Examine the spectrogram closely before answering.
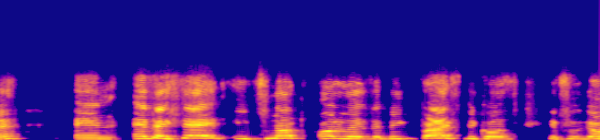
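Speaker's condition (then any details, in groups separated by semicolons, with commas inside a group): Cerebral palsy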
